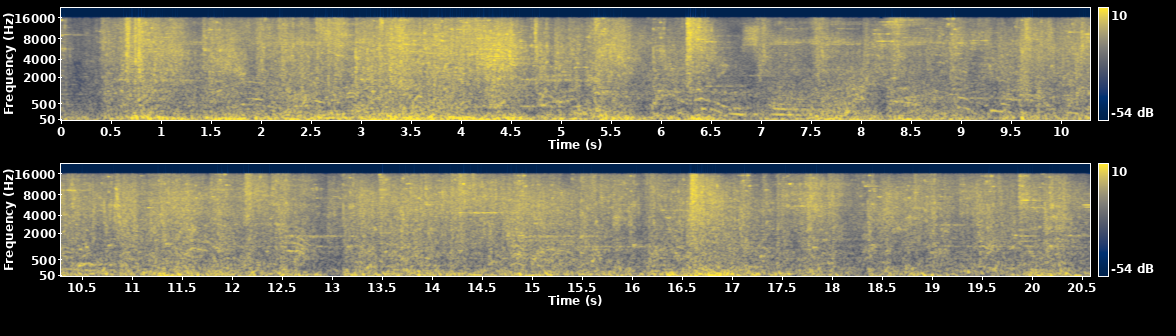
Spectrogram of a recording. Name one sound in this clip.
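Magic blasts whoosh and crash in a fast, busy fight.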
